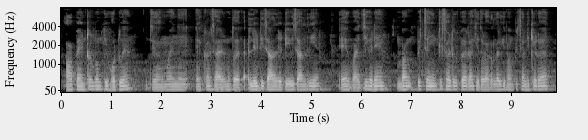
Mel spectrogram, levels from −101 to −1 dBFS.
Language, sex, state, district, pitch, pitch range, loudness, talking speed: Marwari, male, Rajasthan, Nagaur, 105 Hz, 100-110 Hz, -32 LUFS, 235 wpm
